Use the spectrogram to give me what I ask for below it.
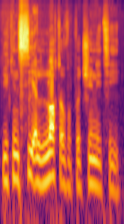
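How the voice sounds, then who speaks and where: A middle-aged man from Cameroon giving a live talk to a conference audience. He gets louder to stress his points, then drops down again. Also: medium pitch, fast talker. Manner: animated, shifts loudness for emphasis. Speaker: conference speaker. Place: conference stage before an audience.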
